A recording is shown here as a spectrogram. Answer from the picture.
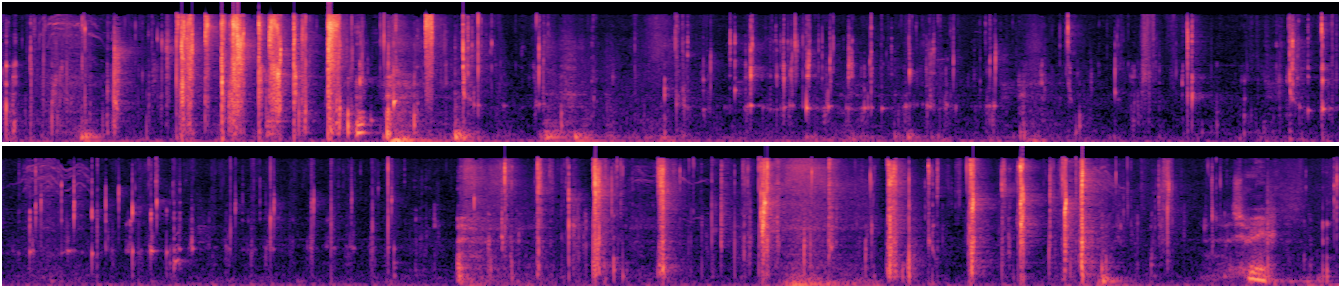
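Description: Wet mouth sounds right at the microphone: licking and sucking on a lollipop, with sharp smacks and clicks of lips and tongue. They come in dense runs in the first few seconds and again in the second half, sparser and quieter in between.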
